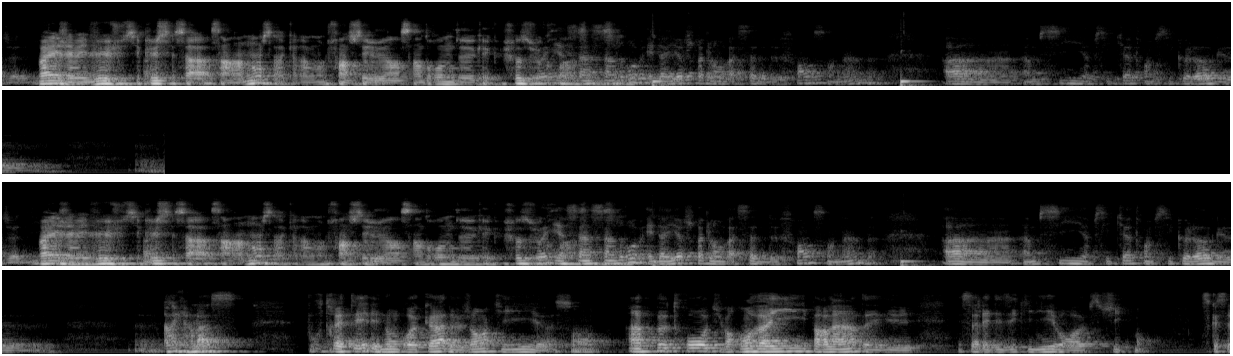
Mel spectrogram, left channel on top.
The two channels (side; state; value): left; drops out; at 14.0 s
